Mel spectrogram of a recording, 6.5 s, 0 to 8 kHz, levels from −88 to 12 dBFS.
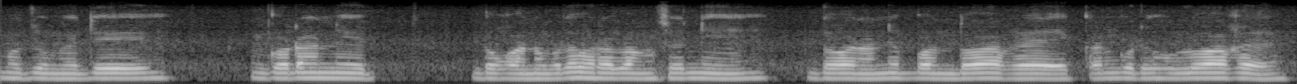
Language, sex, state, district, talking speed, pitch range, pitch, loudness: Chakma, male, Tripura, Dhalai, 120 wpm, 135-145 Hz, 140 Hz, -16 LUFS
